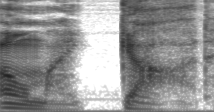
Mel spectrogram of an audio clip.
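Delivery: soft, low, grave, stunned dead-serious murmur. Recapping a man mocking another's lisp, imitating Tony Schiavone dead serious. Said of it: "dead serious".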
